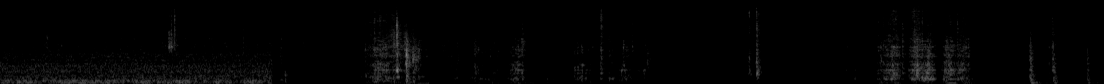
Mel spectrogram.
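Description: Faint handling noises: short bursts of rustling and rubbing with a few light clicks as the scooter's frame, throttle and wiring are handled. A steady low hum stops abruptly about three seconds in.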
